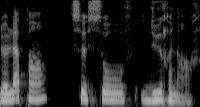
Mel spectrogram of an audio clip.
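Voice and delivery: clumsy, butchered, bad European French accent. Contrasting the same French sentence: butchered France French accent. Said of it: "And in France, it would probably be like".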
